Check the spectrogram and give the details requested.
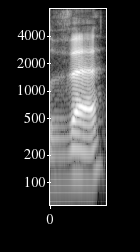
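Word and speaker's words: В: It's called V. And like Spanish, it makes a V sound.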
